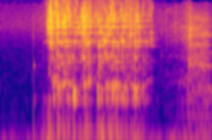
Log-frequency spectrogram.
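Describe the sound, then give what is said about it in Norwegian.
Wine glugs into a glass in a burst of bubbly, splashing pours lasting over a second, with gurgling pulses, followed by a fainter trickle as the pour tapers off. “Skal jeg helle opp litt?”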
